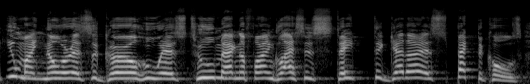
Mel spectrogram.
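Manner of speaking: ordinary delivery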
